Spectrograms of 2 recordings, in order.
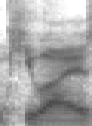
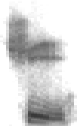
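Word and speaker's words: Qi: what i call them q i's i know that's not how you pronounce it but where you can just you know set it down on this and it and it charges the guy back up right which i talked about a while back but um i think it's pronounced chi yeah well i'm going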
